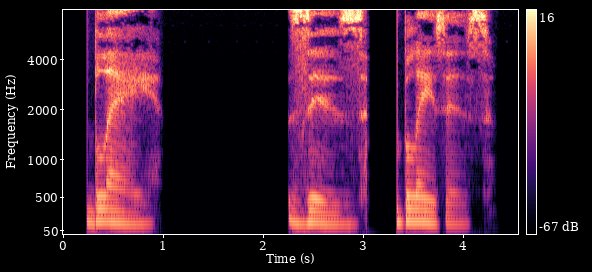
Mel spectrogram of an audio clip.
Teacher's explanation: Emphasize blay and keep ziz light.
